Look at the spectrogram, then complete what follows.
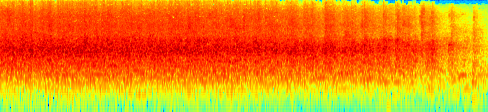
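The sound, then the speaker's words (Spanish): A church audience breaks into loud, sustained applause for the Lord, a dense crackle of many hands clapping at once that holds steady before gradually thinning out and fading near the end. “Un aplauso al Señor, que se escuche.”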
